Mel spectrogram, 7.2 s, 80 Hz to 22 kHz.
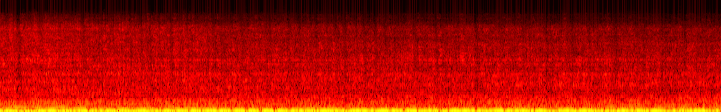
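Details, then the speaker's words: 2005 Pontiac GTO idling: deep steady hum, no knocks, misses or ticks; engine healthy, though car slips above four or five mph, fault suspected in the rear differential. "Yep. Motor sounds good."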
